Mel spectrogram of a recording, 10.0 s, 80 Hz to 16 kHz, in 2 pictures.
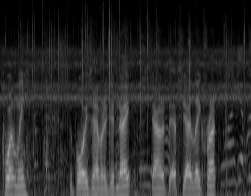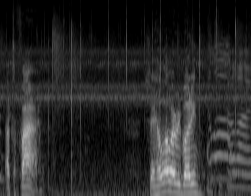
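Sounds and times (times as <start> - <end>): bonfire crackling pops: 0.0 - 10.0
crickets chirping: 0.0 - 10.0.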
